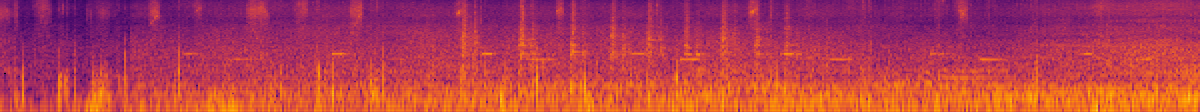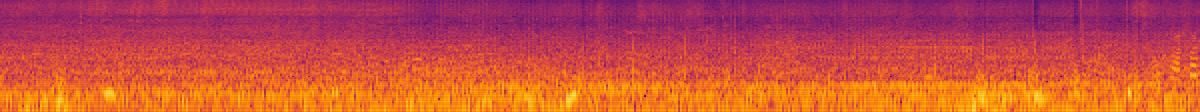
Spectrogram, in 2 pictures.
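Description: Footsteps on packed snow as short crunches for the first ten seconds or so, then a steady rumble of work-vehicle and machinery engines that grows louder, with voices in the distance.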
